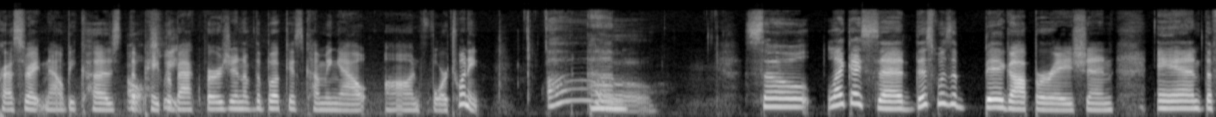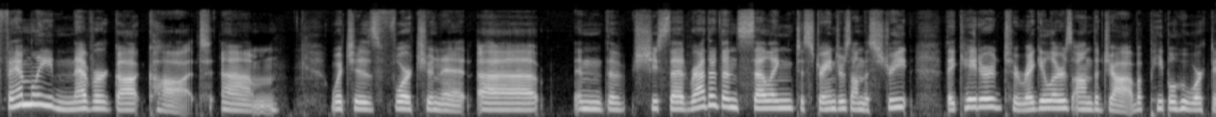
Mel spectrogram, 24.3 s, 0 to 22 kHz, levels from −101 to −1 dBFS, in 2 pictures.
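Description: No technical faults can be heard at any point in the audio.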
